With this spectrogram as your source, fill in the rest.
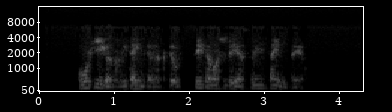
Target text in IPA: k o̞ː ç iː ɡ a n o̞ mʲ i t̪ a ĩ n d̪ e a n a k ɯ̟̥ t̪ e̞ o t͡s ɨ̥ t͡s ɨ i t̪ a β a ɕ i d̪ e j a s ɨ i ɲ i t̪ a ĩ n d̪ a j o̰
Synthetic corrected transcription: k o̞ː ç iː ɡ a n o̞ mʲ i t̪ a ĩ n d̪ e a n a k ɯ̟̥ t̪ e̞ o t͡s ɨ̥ t͡s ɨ i t̪ a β a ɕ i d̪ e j a s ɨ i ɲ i t̪ a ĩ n d̪ a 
